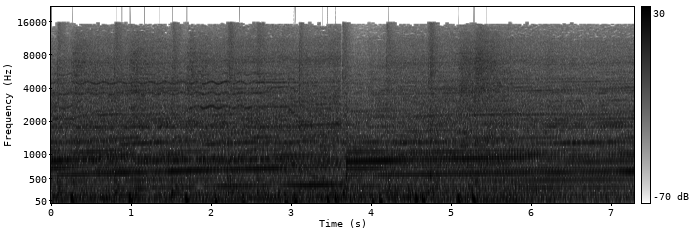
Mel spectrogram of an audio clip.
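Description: A racing car engine roars, climbing steadily in pitch.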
